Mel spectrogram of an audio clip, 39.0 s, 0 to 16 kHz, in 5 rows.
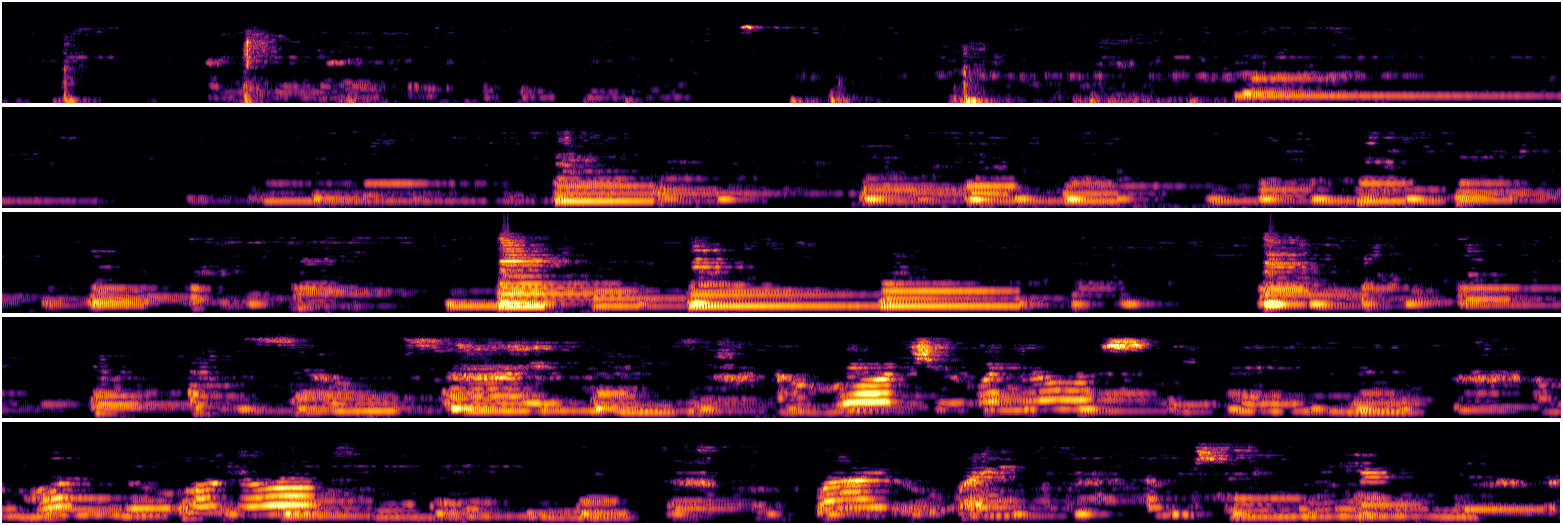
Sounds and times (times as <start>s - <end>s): Inside, small room: 0.0s - 38.9s
Ukulele: 3.9s - 8.2s, 8.8s - 38.9s.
